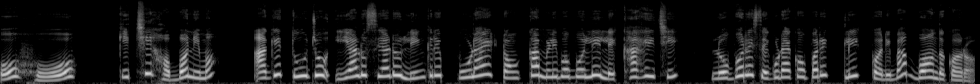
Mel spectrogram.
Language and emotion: Odia, disgusted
